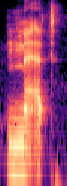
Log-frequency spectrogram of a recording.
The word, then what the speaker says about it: met: The pronunciation of meet is that EE is a long sound. Meet. But met is very short. So it's long and short. Meet, met. Meet, met. Got it?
